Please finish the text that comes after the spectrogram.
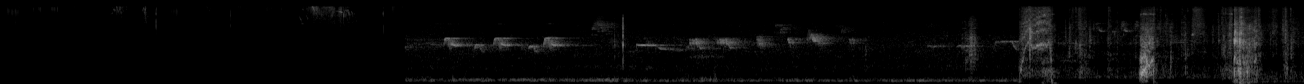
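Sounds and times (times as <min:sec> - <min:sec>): birds chirping: 0:04.1 - 0:12.7
low steady hum: 0:04.1 - 0:13.0.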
